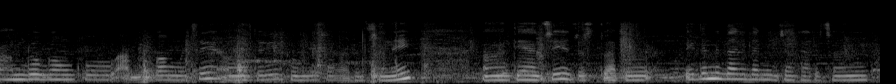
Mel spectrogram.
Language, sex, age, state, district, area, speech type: Nepali, female, 18-30, West Bengal, Kalimpong, rural, spontaneous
